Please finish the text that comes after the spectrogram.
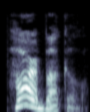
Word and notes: parbuckle: British English

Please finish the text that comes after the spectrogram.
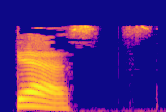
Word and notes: guests: British English

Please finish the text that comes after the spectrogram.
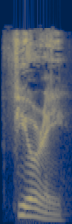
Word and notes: fury: American English

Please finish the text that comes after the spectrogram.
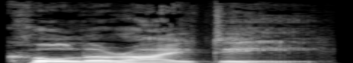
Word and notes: caller id: British English

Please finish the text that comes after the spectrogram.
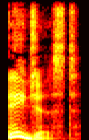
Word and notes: ageist: British English

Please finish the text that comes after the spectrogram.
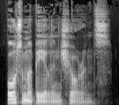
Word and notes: automobile insurance: British English

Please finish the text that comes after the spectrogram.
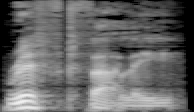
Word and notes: rift valley: British English

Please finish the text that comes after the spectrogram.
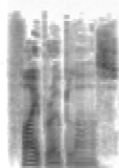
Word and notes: fibroblast: British English

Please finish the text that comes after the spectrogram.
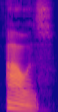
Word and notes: hours: British English

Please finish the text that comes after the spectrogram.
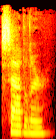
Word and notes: saddler: American English

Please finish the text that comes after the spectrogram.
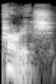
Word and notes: parish: British English

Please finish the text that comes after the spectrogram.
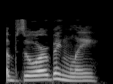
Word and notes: absorbingly: British English

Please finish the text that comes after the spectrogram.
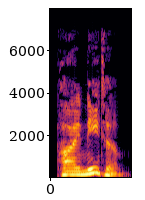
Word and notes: pinetum: British English

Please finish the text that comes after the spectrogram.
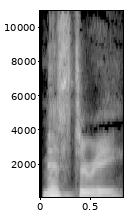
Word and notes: mystery: American English

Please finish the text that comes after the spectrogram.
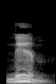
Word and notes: nim: British English

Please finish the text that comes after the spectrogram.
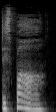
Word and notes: disbar: British English

